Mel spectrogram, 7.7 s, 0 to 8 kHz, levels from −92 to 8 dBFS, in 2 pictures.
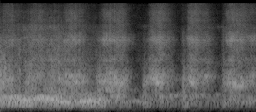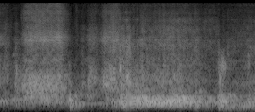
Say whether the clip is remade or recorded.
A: remade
